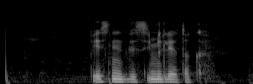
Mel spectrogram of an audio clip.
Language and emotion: Russian, neutral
